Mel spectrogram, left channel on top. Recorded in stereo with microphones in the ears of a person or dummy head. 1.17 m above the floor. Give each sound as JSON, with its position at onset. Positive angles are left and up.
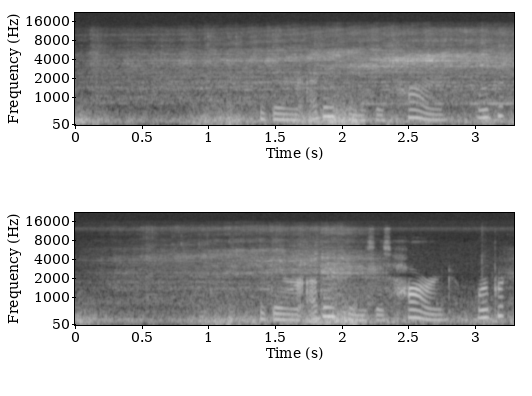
{"t": 1.4, "sound": "a woman speaking", "side_deg": -45}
